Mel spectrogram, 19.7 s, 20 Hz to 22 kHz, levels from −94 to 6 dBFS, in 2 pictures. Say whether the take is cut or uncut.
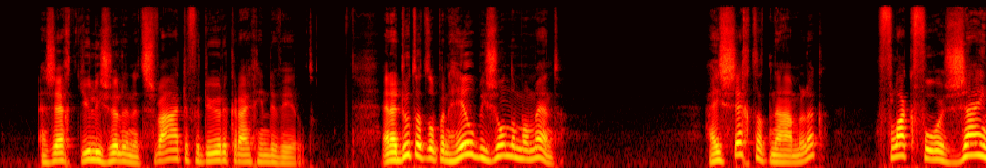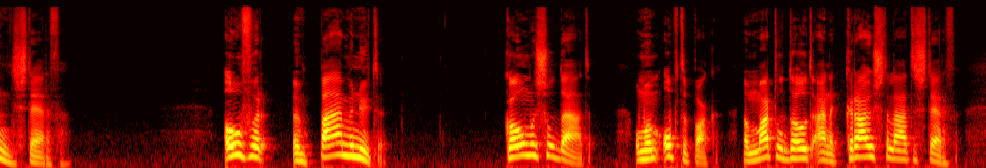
cut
